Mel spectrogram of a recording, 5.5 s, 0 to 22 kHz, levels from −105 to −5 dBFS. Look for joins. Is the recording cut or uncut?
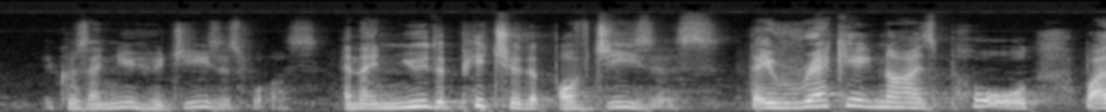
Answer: cut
